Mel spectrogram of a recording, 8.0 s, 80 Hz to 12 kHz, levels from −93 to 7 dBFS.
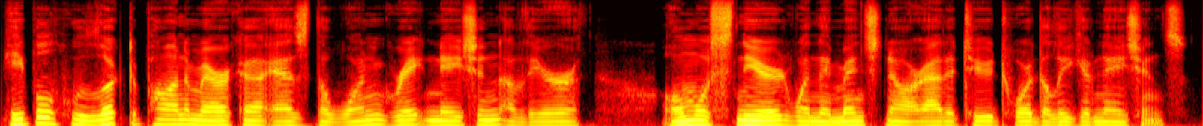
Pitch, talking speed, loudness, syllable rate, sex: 115 Hz, 185 wpm, -17 LUFS, 5.9 syllables/s, male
